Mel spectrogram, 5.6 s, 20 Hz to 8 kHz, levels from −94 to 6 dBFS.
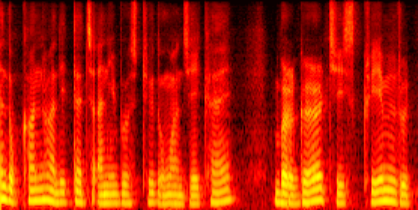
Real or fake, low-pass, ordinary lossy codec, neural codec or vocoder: fake; none; none; codec, 16 kHz, about 1 kbps, DyCAST, with the encoder's durations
